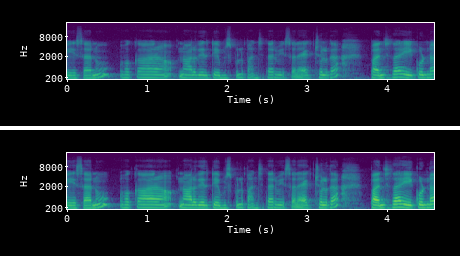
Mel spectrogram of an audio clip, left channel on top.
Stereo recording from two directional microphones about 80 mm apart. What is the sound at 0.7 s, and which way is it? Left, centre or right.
Speech, right.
